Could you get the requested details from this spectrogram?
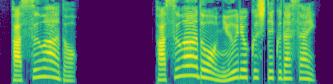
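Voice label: Japanese word, essential Japanese phrases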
